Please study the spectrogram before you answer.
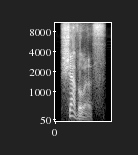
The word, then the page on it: Shavuoth: British English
